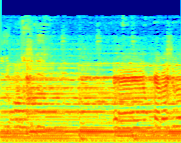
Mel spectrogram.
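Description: Guitar-led music played loud through a car's trunk-mounted loudspeaker rig, with long held notes.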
